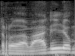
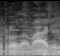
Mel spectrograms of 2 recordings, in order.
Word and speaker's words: rodaballo: El rodaballo me gusta mucho. – No, rodaballo. – Ah, pero es que yo ya lo pronuncio así. Digo Rodabaglia.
